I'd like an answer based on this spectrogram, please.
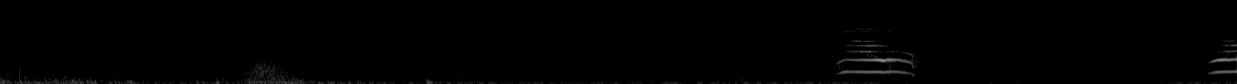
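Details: A sleeping domestic cat, described as snoring and dreaming, lets out one short, quiet harmonic meow near the end of a hushed indoor stretch, with a second meow just beginning as it cuts off; faint rustles earlier.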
